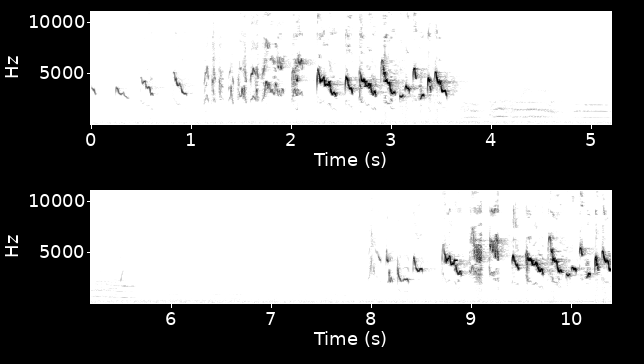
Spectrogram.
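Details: Lemon-bellied white-eye, kept as a songbird, singing a loud, full-voiced song: rapid bursts of high, sharp descending whistled notes around three seconds long, a pause with faint lower sounds, then another fast, tumbling phrase.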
